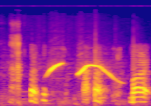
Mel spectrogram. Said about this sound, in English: ever whistled at someone? Like, I can't whistle now. Like one of those.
